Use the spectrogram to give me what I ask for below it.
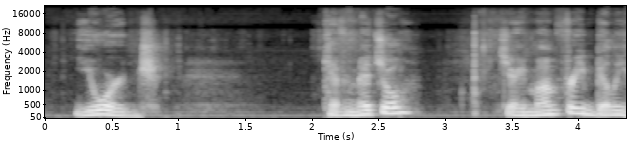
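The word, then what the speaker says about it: Iorg: Dane Orge. Most mispronounced name in TTM land right there. Yorge.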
